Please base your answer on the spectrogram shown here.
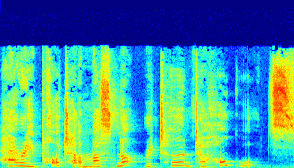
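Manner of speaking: very high, slow, squeaky elf voice. Showing the voice once used when doing the voices, Dobby voice. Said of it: "I did have a good Dobby voice".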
